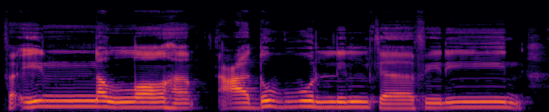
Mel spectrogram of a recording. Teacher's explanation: عدو میں عین کو موٹا کریں گے، دال کو واو کے ساتھ ملانا ہے، واو کے اوپر تشدید زور دیں گے ، اور واو کی تنوین کو آگے للکافرین کے لام کے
